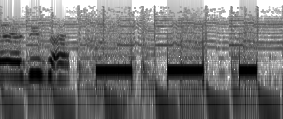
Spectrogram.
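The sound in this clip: Telephone tones as a call cuts off: a short stretch of wavering voice-like sound, then three loud, steady mid-pitched beeps in an on-off pattern, the last one shorter.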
